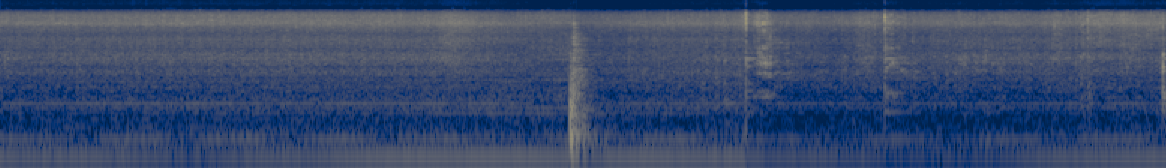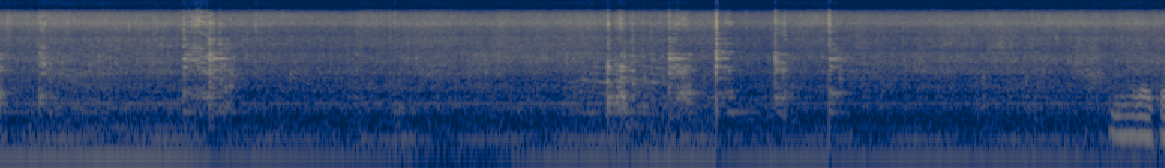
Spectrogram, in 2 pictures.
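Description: Food frying in a pan being stirred, a steady sizzle with scattered scraping clinks of the utensil against the pan, close by, with faint background talk.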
